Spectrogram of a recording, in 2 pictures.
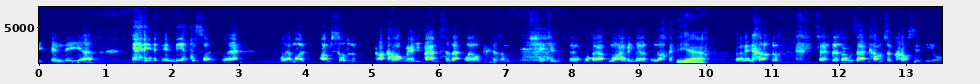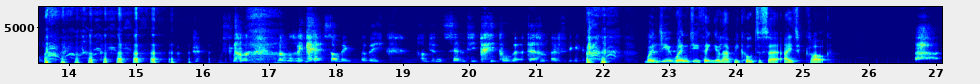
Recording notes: We chat to one another on a phone.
